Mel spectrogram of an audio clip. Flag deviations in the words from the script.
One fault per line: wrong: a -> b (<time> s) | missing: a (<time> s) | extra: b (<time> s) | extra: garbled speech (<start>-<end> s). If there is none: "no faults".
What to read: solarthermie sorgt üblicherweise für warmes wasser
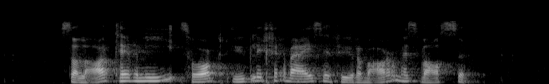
no faults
